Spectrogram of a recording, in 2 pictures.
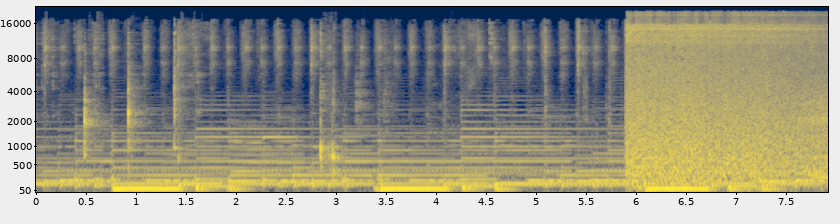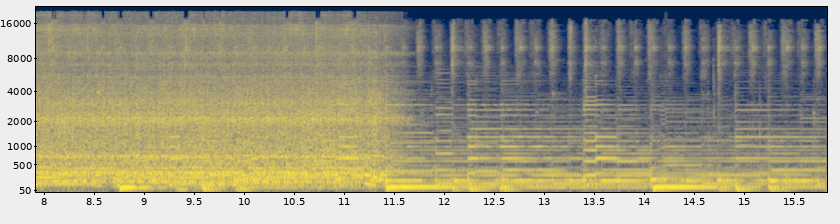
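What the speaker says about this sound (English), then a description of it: "As the dal has cooled down, I am now adding it in the mixer to make a fine powder." Kitchen mixer grinding cooled dal into fine powder, a loud whirring, hissing burst lasting several seconds between quieter stretches of background music.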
